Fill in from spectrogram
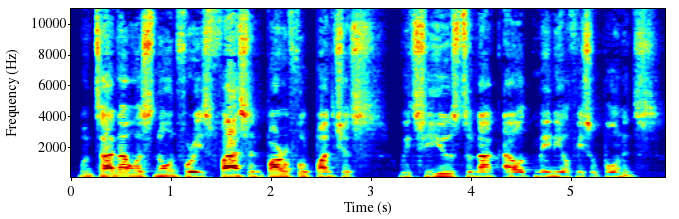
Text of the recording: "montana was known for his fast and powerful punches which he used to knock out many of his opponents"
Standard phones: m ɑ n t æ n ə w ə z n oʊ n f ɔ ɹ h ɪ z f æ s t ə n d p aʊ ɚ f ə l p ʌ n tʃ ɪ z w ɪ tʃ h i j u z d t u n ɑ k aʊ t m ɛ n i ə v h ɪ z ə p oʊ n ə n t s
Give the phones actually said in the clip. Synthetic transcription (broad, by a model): m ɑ n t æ n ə w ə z n oʊ n f ɔ ɹ h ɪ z f æ s t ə n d p aʊ ɚ f ə l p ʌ n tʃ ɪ s w ɪ tʃ h i j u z t u n ɑ k aʊ t m ɛ n i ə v h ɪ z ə p oʊ n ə n t s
